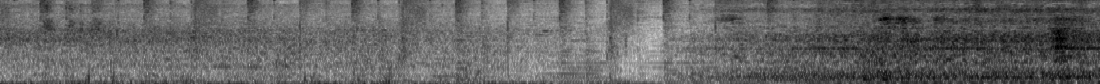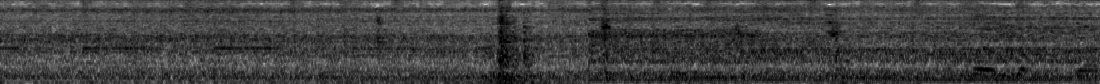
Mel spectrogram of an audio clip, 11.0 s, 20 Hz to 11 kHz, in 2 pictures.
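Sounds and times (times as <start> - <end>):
heavy machinery engine running: 0.0 - 11.0.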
